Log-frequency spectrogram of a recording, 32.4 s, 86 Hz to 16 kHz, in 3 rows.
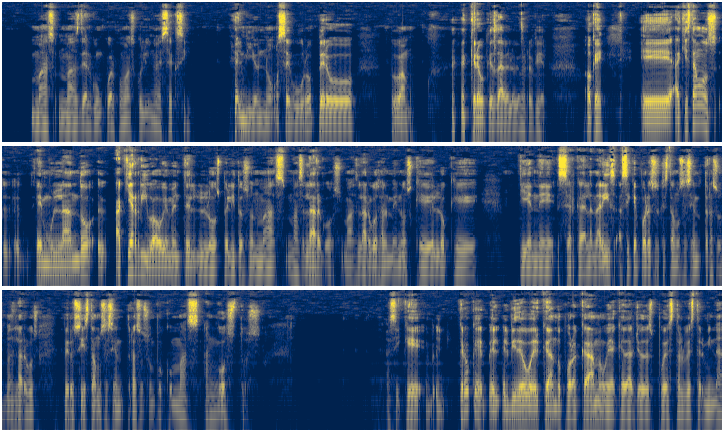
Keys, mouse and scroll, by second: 9.0 shift+middle click, 11.7-16.8 drag, 17.0-21.7 drag, 21.9-27.3 drag, 28.3-32.4 drag.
